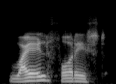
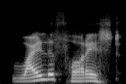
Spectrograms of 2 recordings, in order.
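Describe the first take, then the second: No difference in how they are said.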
